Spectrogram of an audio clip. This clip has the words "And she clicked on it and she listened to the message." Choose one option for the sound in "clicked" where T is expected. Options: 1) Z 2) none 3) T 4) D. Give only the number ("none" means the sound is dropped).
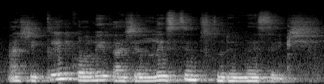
2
